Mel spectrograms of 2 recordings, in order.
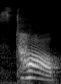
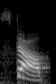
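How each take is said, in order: First: The t after s has a puff of air. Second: The t after s has no puff of air. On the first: The speaker calls it wrong. "We're not saying stop" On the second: The speaker calls it right. "S T is not aspirated. We're saying stop"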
